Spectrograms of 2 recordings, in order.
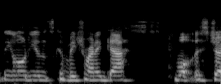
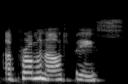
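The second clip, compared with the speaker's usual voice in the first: louder and slower, spelling it out for a listener who missed it; repeated more clearly; 2 semitones higher, 7 dB louder than usual. Real, not acted. To a colleague who missed the word, a louder, slower repeat. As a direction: say it again slowly and firmly so they catch it. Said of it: "A what? Sorry?".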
